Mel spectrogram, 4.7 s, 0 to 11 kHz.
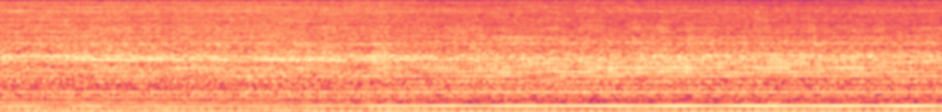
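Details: Refrigeration compressor just restarted after its tripped breaker was reset, drawing around 6.5 A: steady even hum with constant low tone, no knocks or surging; running normally.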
